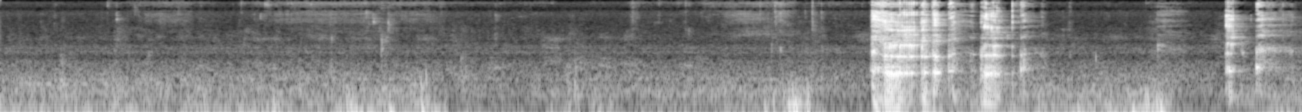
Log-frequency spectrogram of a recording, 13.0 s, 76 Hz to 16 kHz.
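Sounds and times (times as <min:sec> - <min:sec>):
person burping: 0:08.7 - 0:10.4, 0:12.3 - 0:13.0.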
